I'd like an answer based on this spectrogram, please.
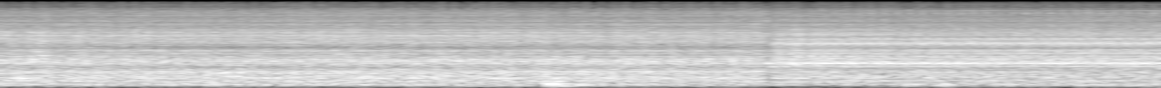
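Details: Car AC compressor, engine running: a rough, hissing growl held steady with no clean tone, the "ngorok" growl of a damaged AC compressor.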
